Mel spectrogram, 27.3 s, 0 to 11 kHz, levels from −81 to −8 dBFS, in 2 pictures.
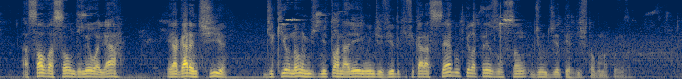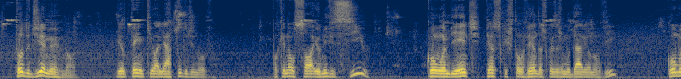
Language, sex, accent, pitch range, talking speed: Portuguese, male, Brazilian, 105-135 Hz, 130 wpm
